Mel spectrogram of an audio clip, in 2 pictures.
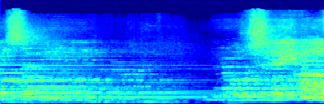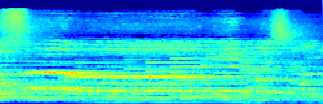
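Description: Mixed choir singing in Mandarin with grand piano accompaniment: a held phrase fades away, and after a brief dip a new, louder phrase begins about three seconds in.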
